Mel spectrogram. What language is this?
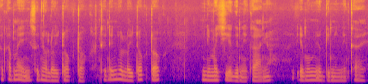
Luo (Kenya and Tanzania)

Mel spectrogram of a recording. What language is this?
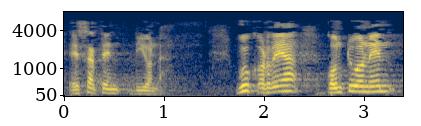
Basque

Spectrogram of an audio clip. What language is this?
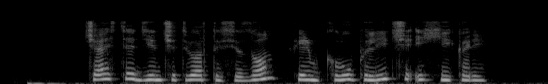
Russian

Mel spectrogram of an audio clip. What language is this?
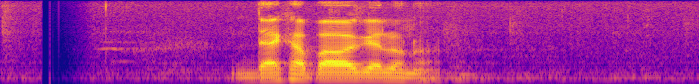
Bangla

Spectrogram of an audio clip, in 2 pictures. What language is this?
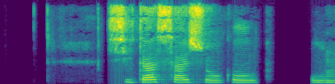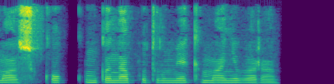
Mari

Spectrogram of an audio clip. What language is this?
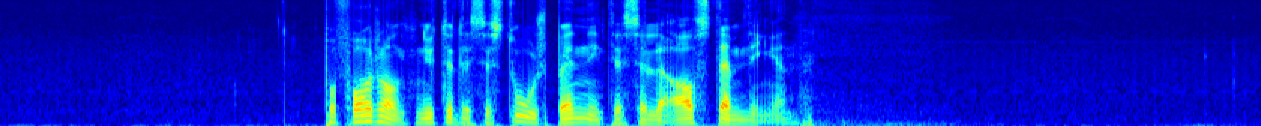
Norwegian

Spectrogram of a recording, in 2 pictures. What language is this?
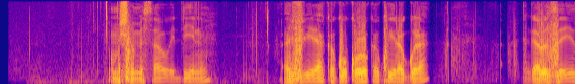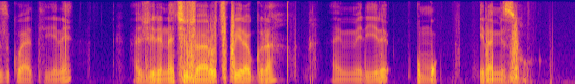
Nyankole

